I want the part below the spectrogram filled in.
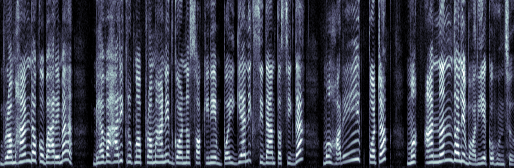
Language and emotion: Nepali, happy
